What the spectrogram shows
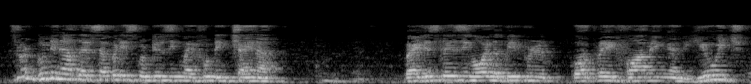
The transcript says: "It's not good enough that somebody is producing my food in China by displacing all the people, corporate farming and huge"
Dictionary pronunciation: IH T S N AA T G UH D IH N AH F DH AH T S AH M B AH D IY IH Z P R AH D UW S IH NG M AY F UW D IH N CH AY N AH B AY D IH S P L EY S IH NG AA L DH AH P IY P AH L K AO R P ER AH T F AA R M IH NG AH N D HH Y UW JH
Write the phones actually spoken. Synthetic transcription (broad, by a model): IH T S N AA T G UH D IH N AH F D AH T S AH M B AH D IY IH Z P R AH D UW S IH NG M AY F UW D IH N CH AY N AH B AY D IH S P L EY S IH NG AA L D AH P IY P AH L K AO R P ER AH T F AA R M IH NG AH N D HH Y UW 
